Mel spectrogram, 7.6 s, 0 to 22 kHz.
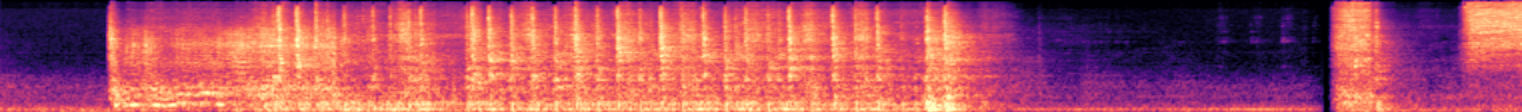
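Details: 1961 Chevy Apache truck parked 20 years in the desert, started after reconnecting the dangling main power feed: cranks and catches quickly, then a steady idle for a few seconds; normal start and idle.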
